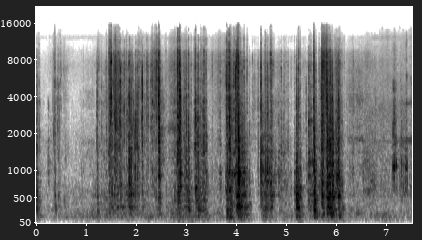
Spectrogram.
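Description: Irregular clattering and knocking of gear being rummaged through on a kayak in a search for fish grips. It starts about a second in and dies down about six seconds in.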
